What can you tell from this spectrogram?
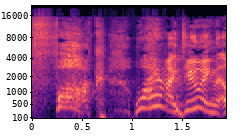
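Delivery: high-pitched mock freak-out; retold panic. Newcomer to herself before facing her idol, mock panicked. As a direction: replay your own panic, laughing a little.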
